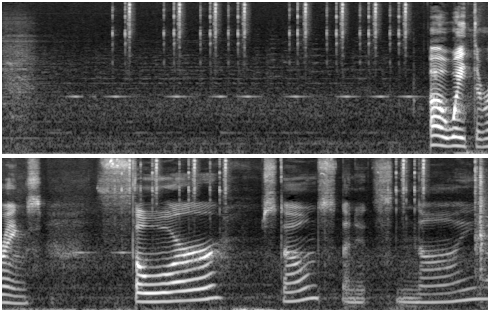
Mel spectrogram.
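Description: Metal dials click as a combination lock turns.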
